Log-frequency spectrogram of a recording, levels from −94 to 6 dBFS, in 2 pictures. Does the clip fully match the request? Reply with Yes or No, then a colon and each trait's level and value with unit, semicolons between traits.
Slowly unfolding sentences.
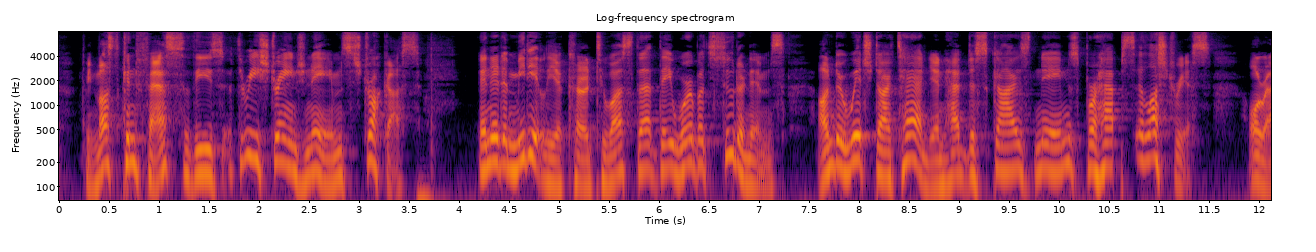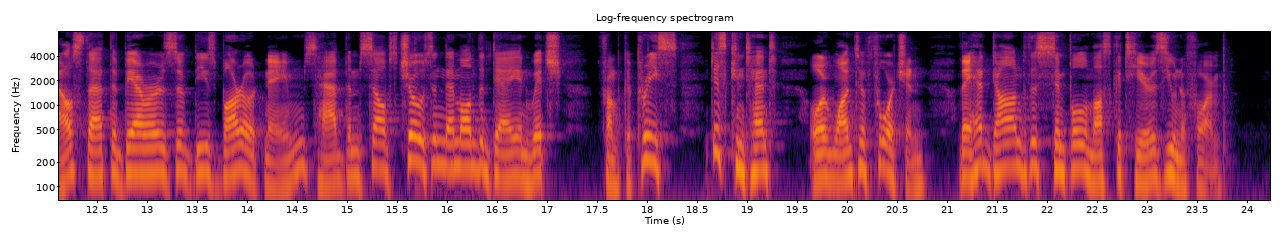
No: average, 150 wpm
